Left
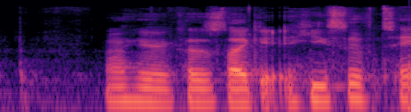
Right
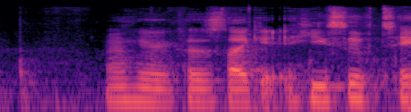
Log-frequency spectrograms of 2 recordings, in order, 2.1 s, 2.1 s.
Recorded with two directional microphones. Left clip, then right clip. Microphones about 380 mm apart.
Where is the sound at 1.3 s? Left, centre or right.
Left.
